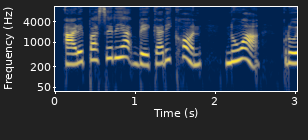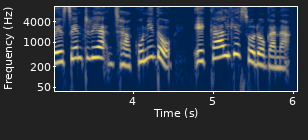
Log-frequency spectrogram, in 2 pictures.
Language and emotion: Santali, happy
